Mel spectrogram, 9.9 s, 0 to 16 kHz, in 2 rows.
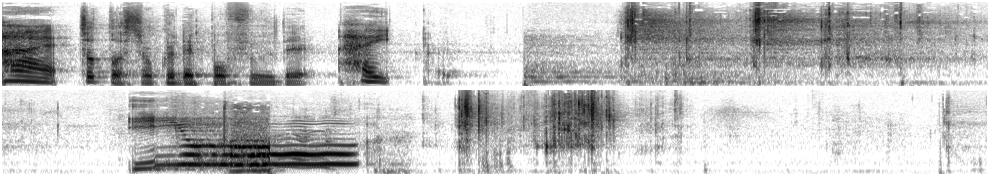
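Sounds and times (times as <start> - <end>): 
speech: 0.2 - 2.2, 5.6 - 6.4
crunching bites into a crunchy seaweed-flavoured snack: 7.2 - 8.4.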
